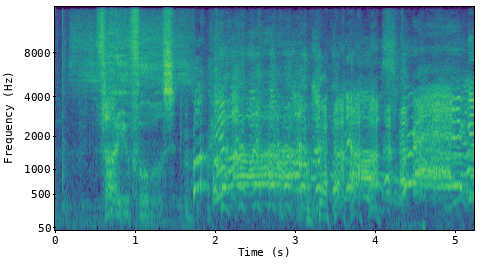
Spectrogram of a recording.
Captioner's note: yelling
